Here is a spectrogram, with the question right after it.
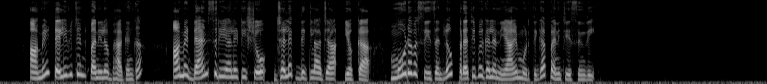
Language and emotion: Telugu, neutral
